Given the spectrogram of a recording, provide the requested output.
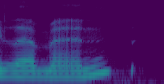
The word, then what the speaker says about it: Lehmann: Hi, I'm Melanie Lehmann. It's not spelled like my Instagram, actually, but it sounds like it.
